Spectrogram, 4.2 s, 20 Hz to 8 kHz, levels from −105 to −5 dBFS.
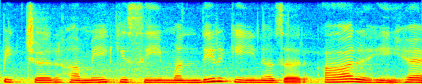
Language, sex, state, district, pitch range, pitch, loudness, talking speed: Hindi, male, Punjab, Fazilka, 200-225 Hz, 210 Hz, -14 LUFS, 130 wpm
